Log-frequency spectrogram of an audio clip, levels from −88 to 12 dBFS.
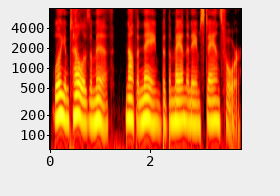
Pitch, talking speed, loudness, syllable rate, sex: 165 Hz, 220 wpm, -19 LUFS, 4.7 syllables/s, female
